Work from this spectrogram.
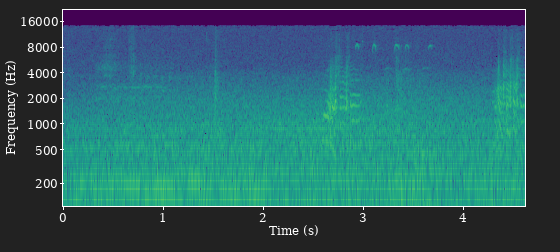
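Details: Maine Coon cats chatter at city birds: short bursts of chattering with faint high chirps in a quiet background, with croaky sounds from a third cat.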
